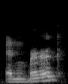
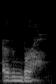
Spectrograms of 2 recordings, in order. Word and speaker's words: Edinburgh: And because we've been told by Scottish people that's how to say it.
